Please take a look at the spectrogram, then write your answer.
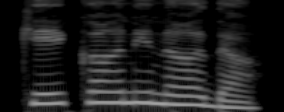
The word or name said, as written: ಕೇಕಾನಿನಾದ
